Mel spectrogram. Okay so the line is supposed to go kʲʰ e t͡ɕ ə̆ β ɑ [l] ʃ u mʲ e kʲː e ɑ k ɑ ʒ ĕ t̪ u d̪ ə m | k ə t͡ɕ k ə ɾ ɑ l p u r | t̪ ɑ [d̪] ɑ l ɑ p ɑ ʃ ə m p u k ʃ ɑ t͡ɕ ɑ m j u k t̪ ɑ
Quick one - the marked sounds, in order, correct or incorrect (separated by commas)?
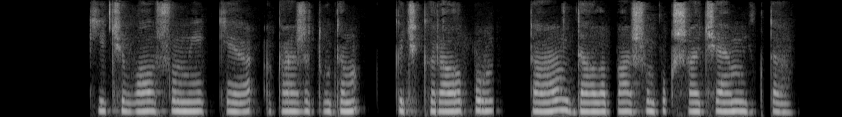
correct, correct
